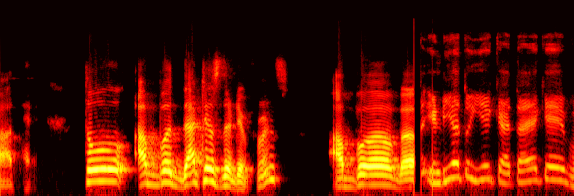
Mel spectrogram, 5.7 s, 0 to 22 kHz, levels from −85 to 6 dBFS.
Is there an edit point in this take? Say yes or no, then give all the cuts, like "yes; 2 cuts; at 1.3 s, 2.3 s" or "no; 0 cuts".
yes; 1 cut; at 4.1 s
